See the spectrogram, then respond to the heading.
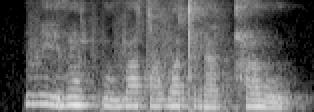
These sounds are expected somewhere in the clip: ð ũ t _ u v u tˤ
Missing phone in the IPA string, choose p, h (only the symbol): p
